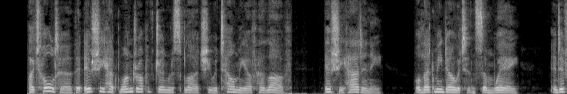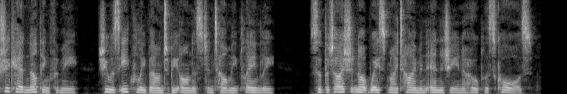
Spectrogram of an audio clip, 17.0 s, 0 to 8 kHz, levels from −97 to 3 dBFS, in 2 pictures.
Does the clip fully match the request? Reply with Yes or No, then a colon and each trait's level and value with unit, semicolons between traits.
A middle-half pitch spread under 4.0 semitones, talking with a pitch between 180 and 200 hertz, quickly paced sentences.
Yes: average, 3.5 semitones; high, 190 Hz; fast, 220 wpm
